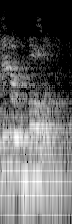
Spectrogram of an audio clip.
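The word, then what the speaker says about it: Fir Bolg: Next up, a pronunciation down here. The Fear Bollen, they're called.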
